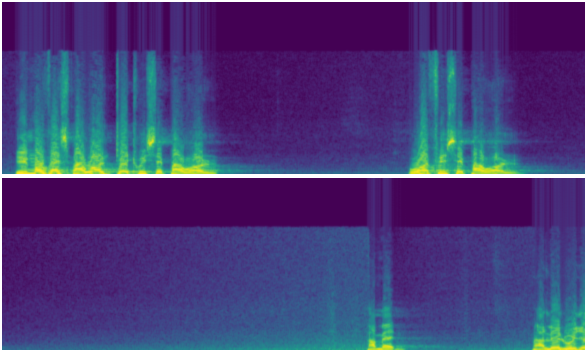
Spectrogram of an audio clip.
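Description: A man speaks with animation through a microphone, pausing between phrases.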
